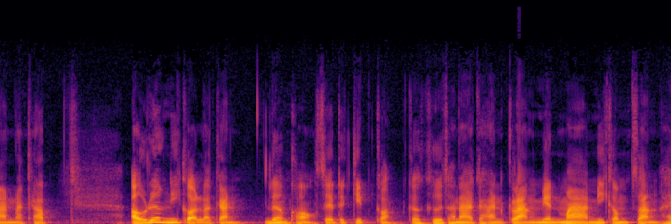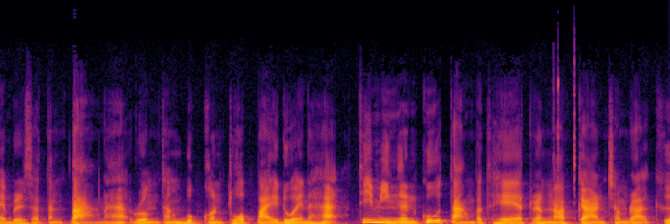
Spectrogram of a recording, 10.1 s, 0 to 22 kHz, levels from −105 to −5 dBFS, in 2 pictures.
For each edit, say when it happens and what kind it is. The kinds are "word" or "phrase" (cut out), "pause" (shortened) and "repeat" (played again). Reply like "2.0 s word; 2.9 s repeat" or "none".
7.6 s pause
